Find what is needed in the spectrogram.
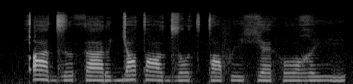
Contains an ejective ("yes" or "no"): yes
